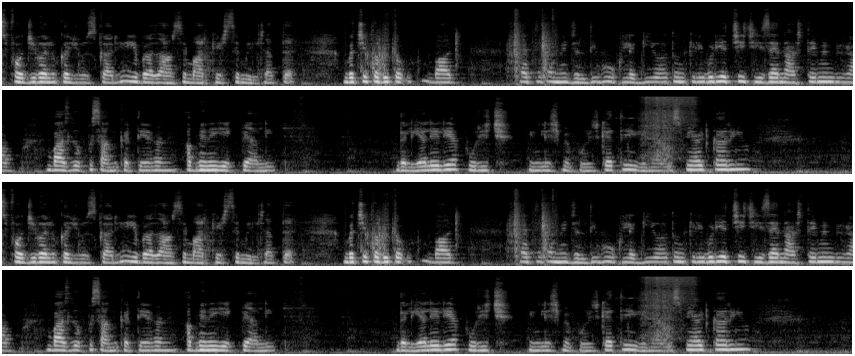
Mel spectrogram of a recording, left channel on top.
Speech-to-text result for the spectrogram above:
फौजी वालों का यूज़ कर रही हूँ। ये बाज़ार से मार्केट से मिल जाता है। बच्चे कभी कभार कहते हैं हमें जल्दी भूख लगी हो तो उनके लिए बड़ी अच्छी चीज़ है। नाश्ते में भी आप बाज़ लोग पसंद करते हैं। अब मैंने ये 1 प्याली दलिया ले लिया, पूरीज इंग्लिश में पूरीज कहते हैं। ये मैं इसमें ऐड कर रही हूँ।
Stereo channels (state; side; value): identical; both; correlation 1.00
